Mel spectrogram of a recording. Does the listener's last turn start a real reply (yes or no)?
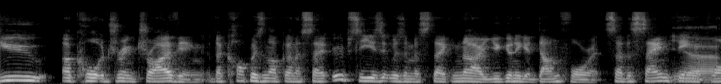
no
